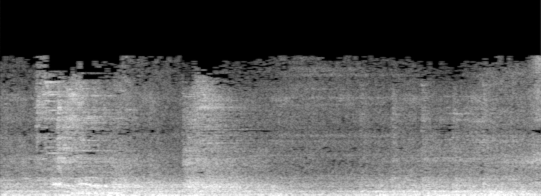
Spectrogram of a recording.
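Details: Adult man using a newly prescribed CPAP machine with a mask and distilled-water humidifier at night, still adjusting and feeling lightheaded: steady rushing airflow over a low motor hum.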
